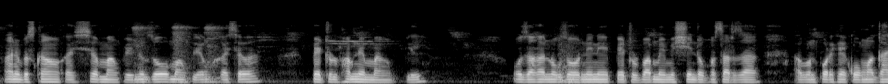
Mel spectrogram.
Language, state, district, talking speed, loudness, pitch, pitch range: Kokborok, Tripura, West Tripura, 160 wpm, -17 LUFS, 115 Hz, 110-120 Hz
